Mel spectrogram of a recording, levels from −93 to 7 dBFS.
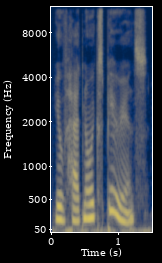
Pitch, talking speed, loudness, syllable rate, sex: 210 Hz, 160 wpm, -15 LUFS, 5.9 syllables/s, female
